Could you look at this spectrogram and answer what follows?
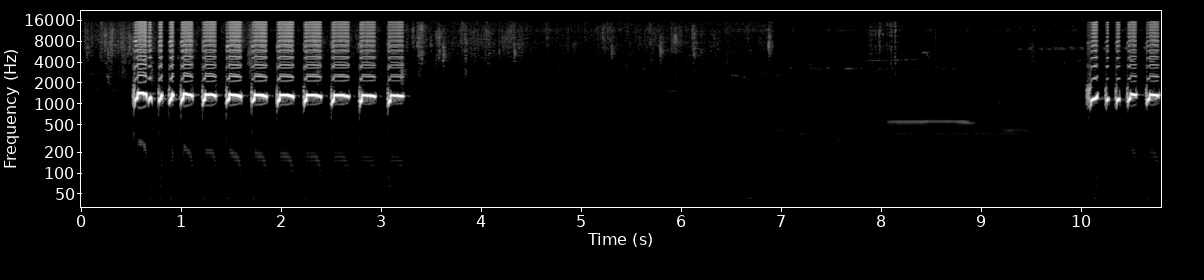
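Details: Zebra dove lure song meant to draw answers from rival and companion doves: a run of about ten loud, evenly spaced cooing notes, a quiet gap with faint low tones, then the notes start again.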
